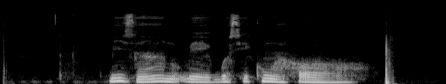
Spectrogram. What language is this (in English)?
Gbaya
